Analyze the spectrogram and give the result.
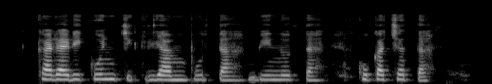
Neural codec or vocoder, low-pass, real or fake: codec, 44.1 kHz, 7.8 kbps, DAC; 10.8 kHz; fake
